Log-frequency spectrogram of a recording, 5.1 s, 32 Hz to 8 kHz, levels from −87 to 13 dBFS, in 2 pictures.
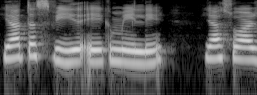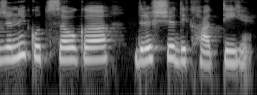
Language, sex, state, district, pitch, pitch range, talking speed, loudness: Hindi, female, Jharkhand, Ranchi, 250 Hz, 220-270 Hz, 130 wpm, -13 LUFS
